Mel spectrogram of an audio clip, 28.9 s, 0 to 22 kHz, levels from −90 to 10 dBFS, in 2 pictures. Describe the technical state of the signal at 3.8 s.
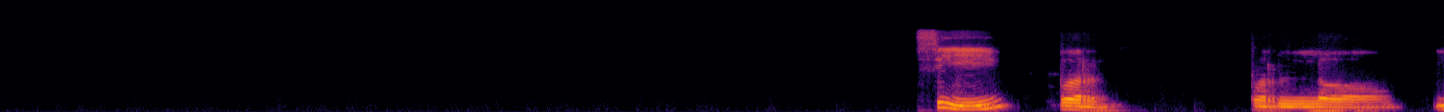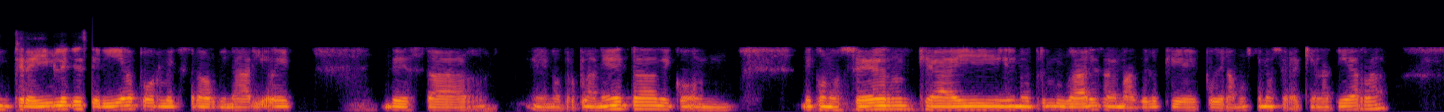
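At 3.8 s the speech is intact, with no dropout, distortion or other fault, and it carries the clean, wideband sound of AMR wideband (HD Voice) coding at a high rate.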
